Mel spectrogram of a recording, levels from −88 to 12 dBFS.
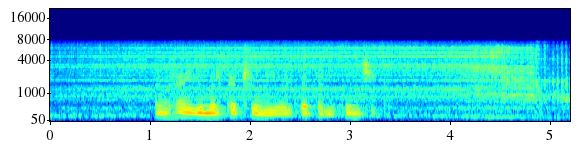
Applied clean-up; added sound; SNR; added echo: none; Drill; 3 dB; none.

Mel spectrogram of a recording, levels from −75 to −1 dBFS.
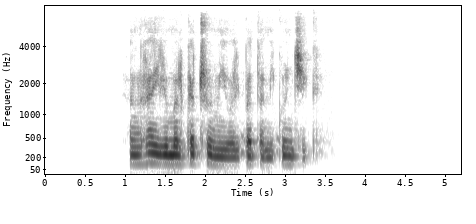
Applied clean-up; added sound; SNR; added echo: none; none; none; none.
